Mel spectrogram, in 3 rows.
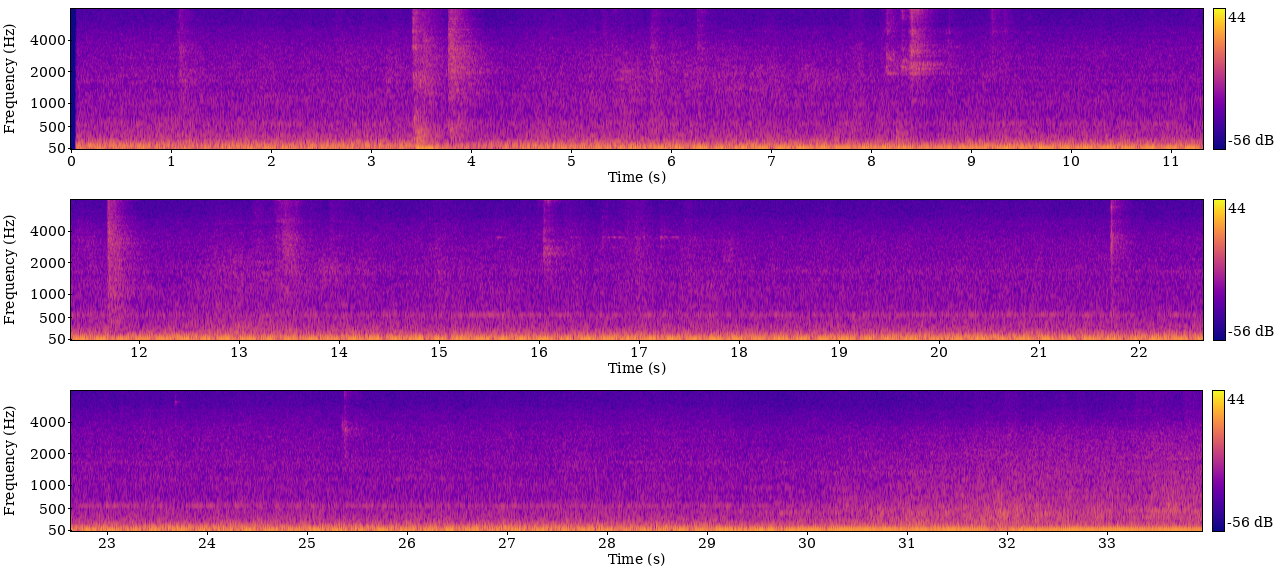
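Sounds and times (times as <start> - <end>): diesel engine idling: 9.0 - 33.9.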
